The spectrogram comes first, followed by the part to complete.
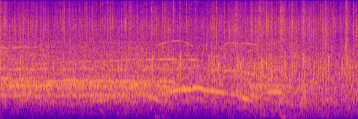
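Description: Stadium crowd cheering and applauding, with many voices shouting over one another.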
